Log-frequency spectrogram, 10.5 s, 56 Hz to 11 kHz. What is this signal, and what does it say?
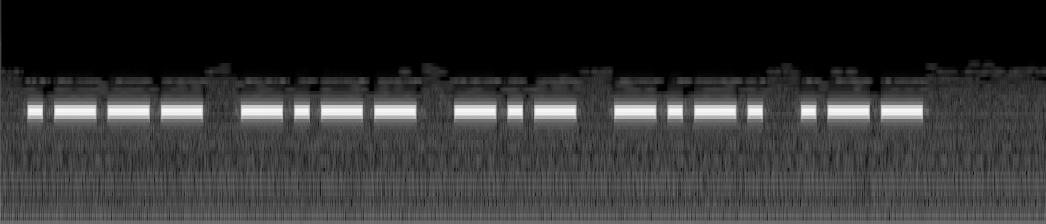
Morse code, heard as a keyed tone, about 9 wpm, 800 Hz. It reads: JYKCW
